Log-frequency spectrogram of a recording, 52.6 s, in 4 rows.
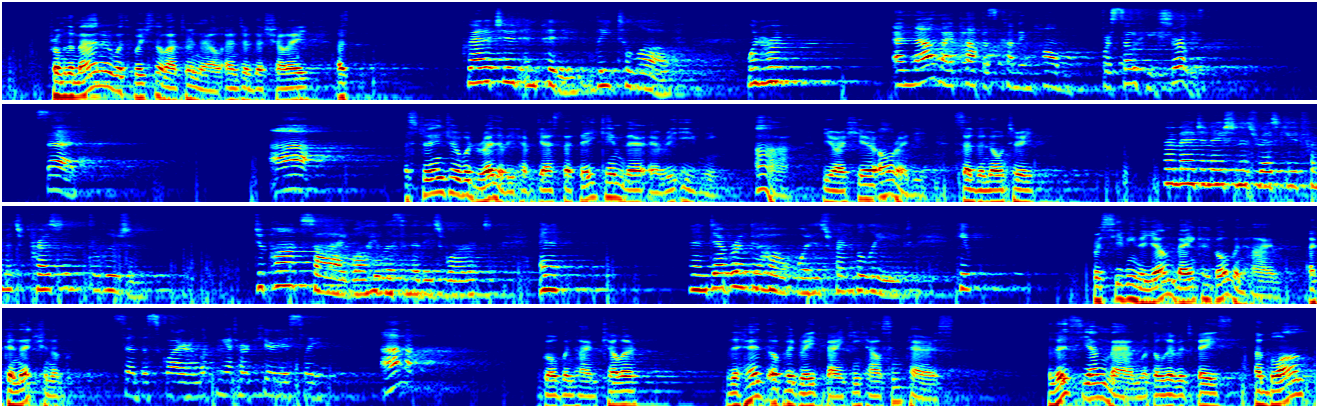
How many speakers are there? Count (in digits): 3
